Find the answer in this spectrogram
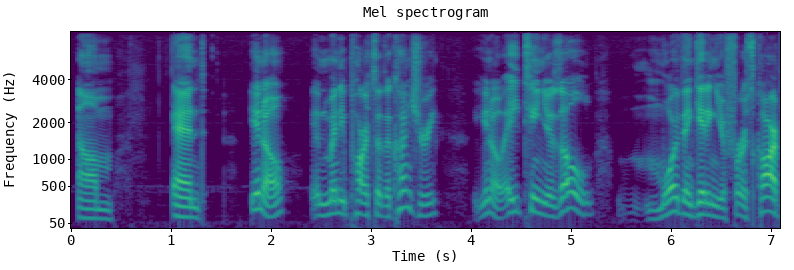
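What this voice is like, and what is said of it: New York City American accent. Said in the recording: “haven't picked up on my accent, I am from the United States of America, specifically New York City”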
